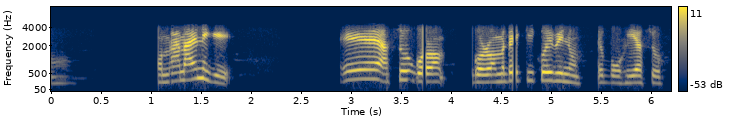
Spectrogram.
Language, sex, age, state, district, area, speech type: Assamese, female, 30-45, Assam, Lakhimpur, rural, conversation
